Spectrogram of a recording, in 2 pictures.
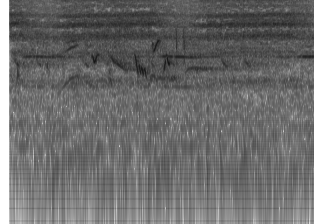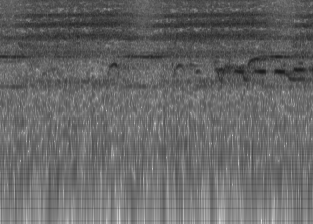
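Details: Loud cicadas on Gunung Pabangbon, a dense, steady high-pitched shrill drone holding unbroken throughout, layered with scattered short chirping bird notes in the middle range.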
